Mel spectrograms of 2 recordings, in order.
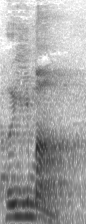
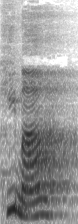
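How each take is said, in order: First: The first syllable is said as 'hui'. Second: The first syllable is said as 'hi'. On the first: A Korean listener would not understand it. The speaker calls it wrong. "Kita bilang 희망" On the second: A Korean listener understands it. The speaker calls it right. "Tapi kalau kita bilang himang, oh himang"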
